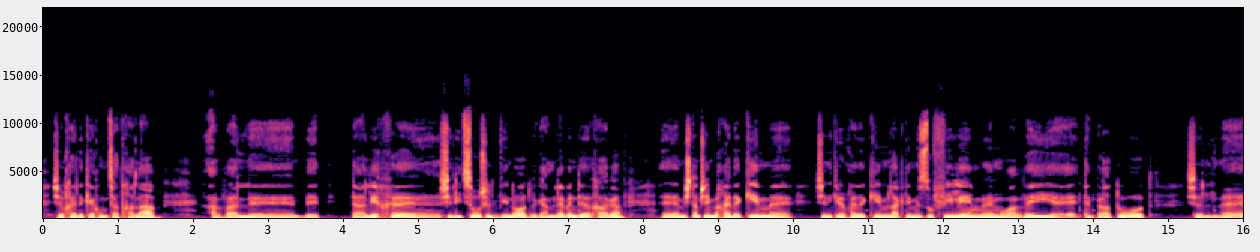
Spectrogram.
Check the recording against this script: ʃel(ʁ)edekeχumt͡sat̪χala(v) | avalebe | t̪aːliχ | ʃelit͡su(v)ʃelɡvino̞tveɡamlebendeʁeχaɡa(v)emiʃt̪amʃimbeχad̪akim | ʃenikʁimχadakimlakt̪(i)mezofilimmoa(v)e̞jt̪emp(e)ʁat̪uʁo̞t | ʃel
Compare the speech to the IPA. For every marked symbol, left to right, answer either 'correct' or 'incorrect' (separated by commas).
incorrect, correct, incorrect, correct, correct, correct, correct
